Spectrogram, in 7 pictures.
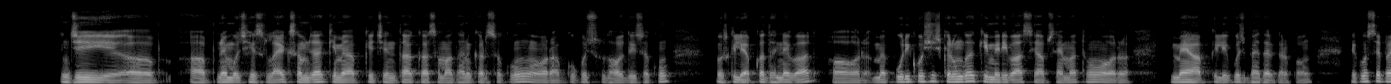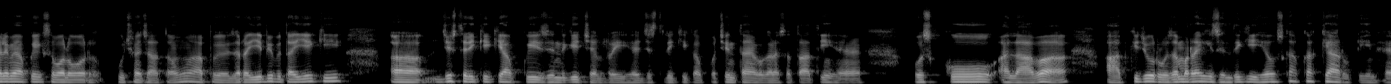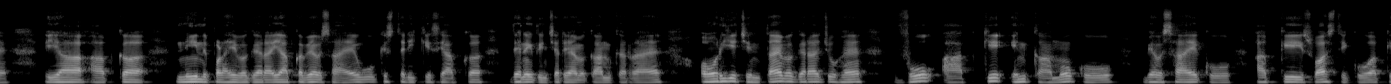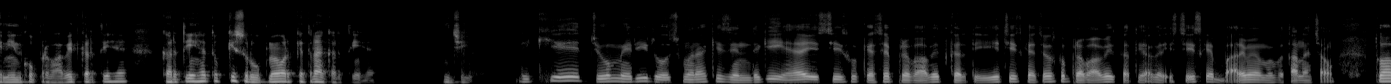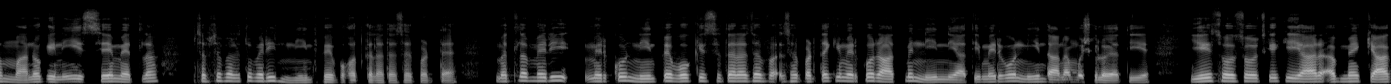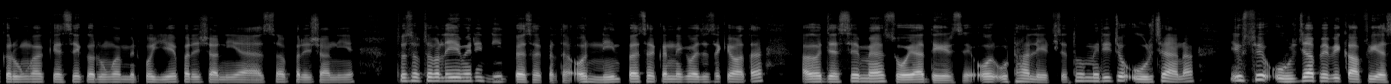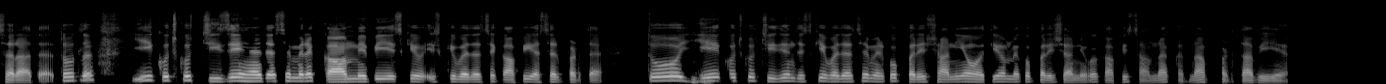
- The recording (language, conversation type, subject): Hindi, advice, बार-बार चिंता होने पर उसे शांत करने के तरीके क्या हैं?
- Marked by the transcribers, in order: in English: "रूटीन"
